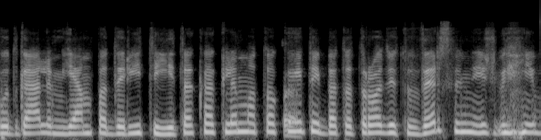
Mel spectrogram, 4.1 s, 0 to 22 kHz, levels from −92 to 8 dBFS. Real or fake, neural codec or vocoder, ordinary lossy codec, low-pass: real; none; Opus, 16 kbps; 9.9 kHz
